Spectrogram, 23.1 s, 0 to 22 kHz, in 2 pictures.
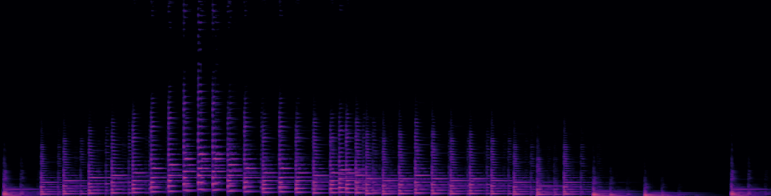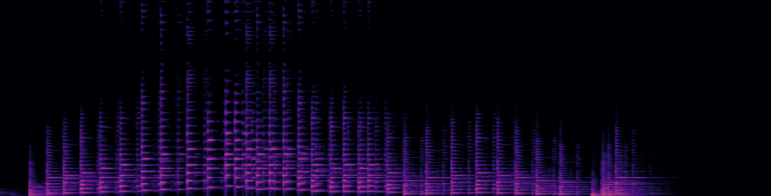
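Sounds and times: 
electric koto: 0.1s - 9.0s, 12.1s - 21.5s.

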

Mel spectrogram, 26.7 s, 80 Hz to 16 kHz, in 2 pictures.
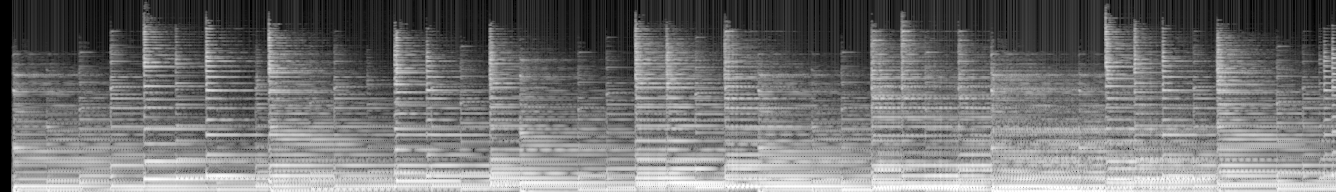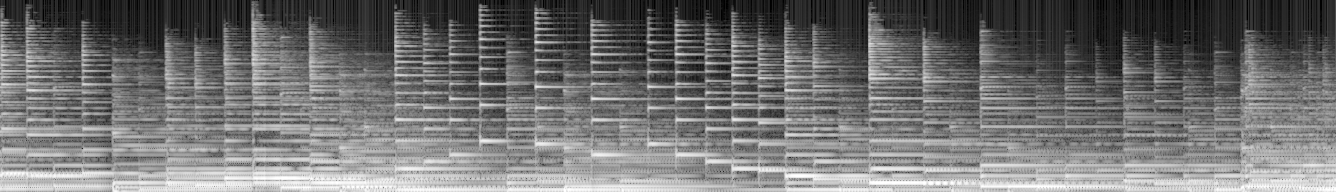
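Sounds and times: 
low piano notes: 0.2s - 26.7s.

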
